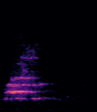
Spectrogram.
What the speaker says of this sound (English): my cat, is crying over there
